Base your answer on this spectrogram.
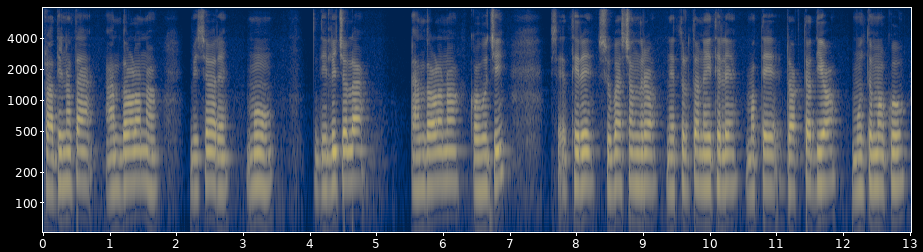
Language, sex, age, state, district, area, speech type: Odia, male, 18-30, Odisha, Kendrapara, urban, spontaneous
